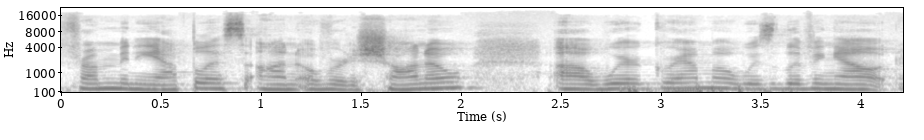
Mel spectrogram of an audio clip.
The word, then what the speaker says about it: Shawano: I am pronouncing it correctly, just so you know. Shawano, that's how you pronounce it.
